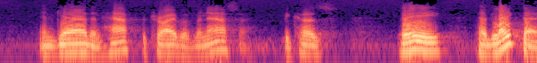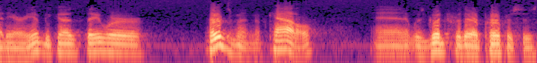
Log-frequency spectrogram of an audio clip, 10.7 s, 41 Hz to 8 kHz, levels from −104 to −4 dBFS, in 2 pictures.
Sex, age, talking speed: male, 50-69, 150 wpm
